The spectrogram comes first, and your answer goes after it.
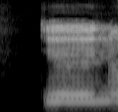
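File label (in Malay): "jenu", Malay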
